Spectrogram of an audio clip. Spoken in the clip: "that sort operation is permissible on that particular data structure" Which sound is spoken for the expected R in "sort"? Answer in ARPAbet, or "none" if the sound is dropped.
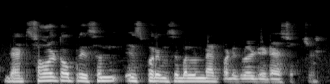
L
